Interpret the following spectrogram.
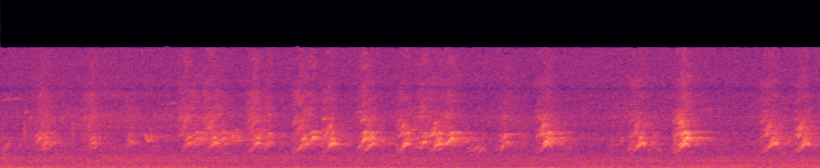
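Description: Small songbirds chirping: a quick, continuous run of short high chirps, several a second, over a low steady background rumble.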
